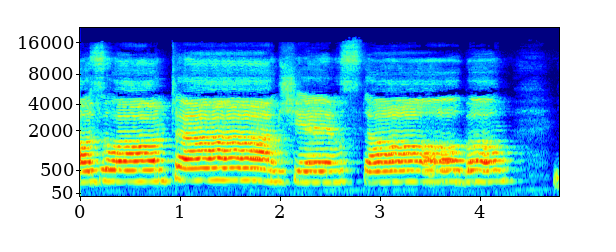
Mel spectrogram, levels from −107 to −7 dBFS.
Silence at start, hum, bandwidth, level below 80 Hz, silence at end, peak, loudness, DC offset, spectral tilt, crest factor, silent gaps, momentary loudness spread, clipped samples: 0 s; none; 16 kHz; -80 dBFS; 0 s; -12 dBFS; -26 LUFS; under 0.1%; -1 dB/octave; 14 dB; none; 7 LU; under 0.1%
